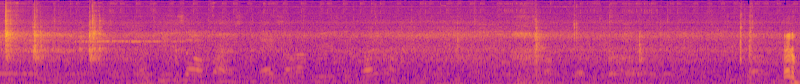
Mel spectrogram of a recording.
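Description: Faint indistinct voices and a few sharp clicks and taps from hands working a stopped motorcycle, with no engine running: it has run out of fuel.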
